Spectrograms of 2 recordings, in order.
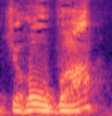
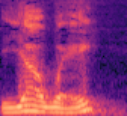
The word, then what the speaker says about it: Yahweh: And of course we know Yah, we get, well, people said Jehovah, because that's a mispronunciation. They took the vowel pointings for Adonai, 15th century monk did, and made it Jehovah. But closer is Yahweh, and of course we know Yahshua.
